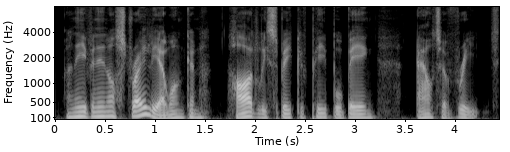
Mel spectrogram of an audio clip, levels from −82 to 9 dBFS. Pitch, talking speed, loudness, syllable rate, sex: 100 Hz, 190 wpm, -20 LUFS, 5.4 syllables/s, male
